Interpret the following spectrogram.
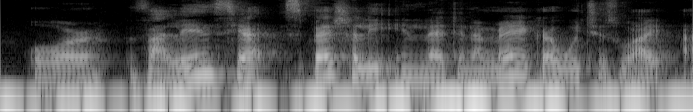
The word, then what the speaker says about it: Valencia: Officially in Spanish, both letters have the same sound, which is B. So you would say Venezuela, Valencia, Barcelona, Berga, okay? And this is so because both letters have the same sound. You see, my two lips are touching when I say Venezuela, okay?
